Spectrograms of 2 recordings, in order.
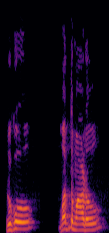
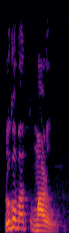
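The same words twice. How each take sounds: First: रुको alone, pause, then मत मारो together; pause after रुको. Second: रुको मत run together, then मारो; pause after मत. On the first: Teacher showing the class two readings, pause after रुको. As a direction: break after रुको, keep मत मारो joined. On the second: Teacher showing the class two readings, pause after मत. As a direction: join रुको to मत, break before मारो. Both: Shown as a demonstration. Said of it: "ये दोनों word है".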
